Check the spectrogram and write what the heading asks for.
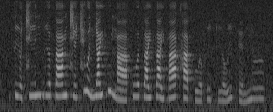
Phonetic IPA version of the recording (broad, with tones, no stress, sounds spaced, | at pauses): t̪ i˧˩ ə̯ t͡ɕ iː˧˥ n b i˧ ə̯ t̪ aː˧˥ ŋ t͡ɕ e˧ t͡ɕ u˥˨ ə̯ ɲ a˧˥ j p u˥˨ ŋ aː˩ f u˧ ə̯ t̪ a˧ j t̪ a˧˩ j b aː˧˥ kʰ a˧˩ kʰ u˩ ə̯ f i˧˩ kʰ i˩ ə̯ ʋ i˧˥ pʰ e˩˧ m ɲ ɯː˧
